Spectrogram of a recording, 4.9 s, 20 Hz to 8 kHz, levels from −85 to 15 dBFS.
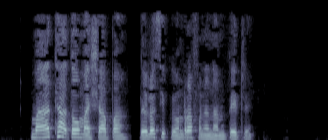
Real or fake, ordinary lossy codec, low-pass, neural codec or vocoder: real; MP3, 32 kbps; 7.2 kHz; none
